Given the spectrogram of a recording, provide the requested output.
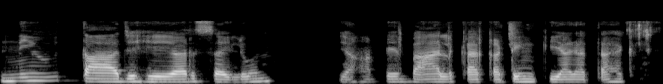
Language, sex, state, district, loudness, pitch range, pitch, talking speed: Hindi, male, Bihar, Purnia, -18 LUFS, 115-135 Hz, 125 Hz, 110 wpm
